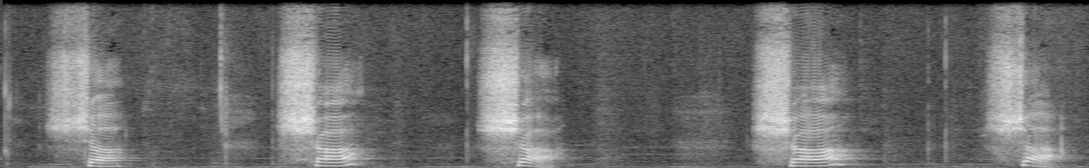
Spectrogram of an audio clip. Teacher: यहाँ पर जीभ जो है मूर्धा में आकर सटेगा या सटने की कोशिश करेगा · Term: मूर्धन्य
